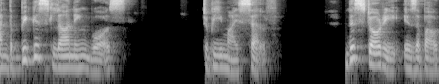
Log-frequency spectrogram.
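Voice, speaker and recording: The voice is soft-spoken and somewhat breathy with a dark, mellow tone, moving very slowly with lively intonation. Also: woman. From India. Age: 60s. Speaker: storyteller. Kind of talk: storytelling workshop. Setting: video call. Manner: clear enunciation.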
